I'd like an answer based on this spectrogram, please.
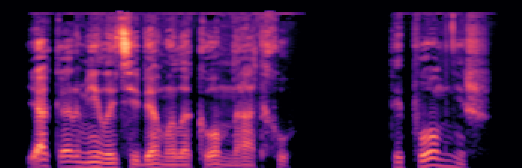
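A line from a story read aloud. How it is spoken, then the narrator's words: Timid question. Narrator (Russian): робко спросила Мессуа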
